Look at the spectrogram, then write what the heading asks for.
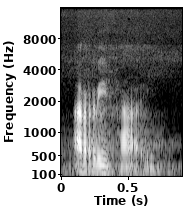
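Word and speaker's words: Ar-Rifa'i: waa alihi wasohbihi wasallam bacanya pakai RO kasrahnya rnya apa kasrah arifai beliau adalah Tajul Arifin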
